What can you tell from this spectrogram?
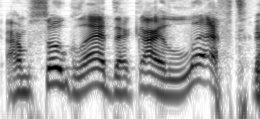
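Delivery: high, slow, gleeful imitation of other fans; relieved fans. Couple glad the jinx walked out, high imitated relief. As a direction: draw it out high, breaking toward laughter. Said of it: "these two people are like".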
